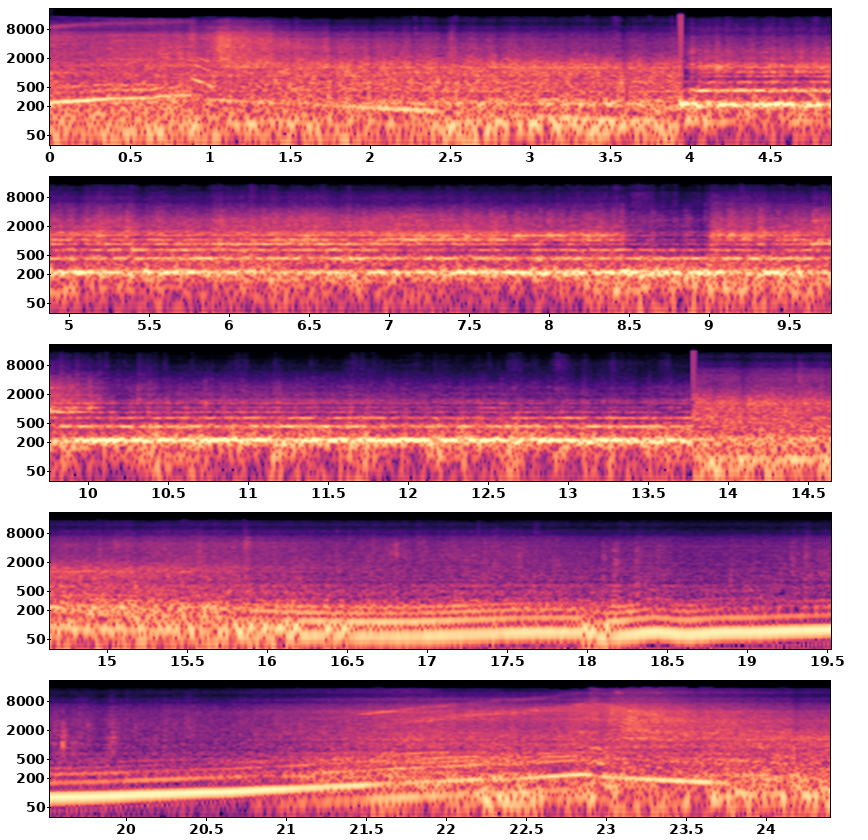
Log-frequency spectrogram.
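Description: Tyres roll on the road surface with a steady rush.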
